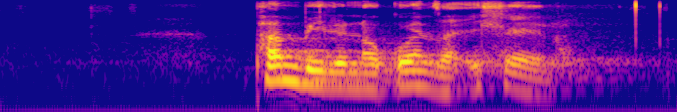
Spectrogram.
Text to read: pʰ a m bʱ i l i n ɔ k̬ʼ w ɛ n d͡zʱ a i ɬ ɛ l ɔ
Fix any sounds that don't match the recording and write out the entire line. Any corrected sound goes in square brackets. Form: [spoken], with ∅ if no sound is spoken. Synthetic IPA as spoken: pʰ a m bʱ i l i n ɔ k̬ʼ w ɛ n d͡zʱ a i ɬ [ɛː] l ɔ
